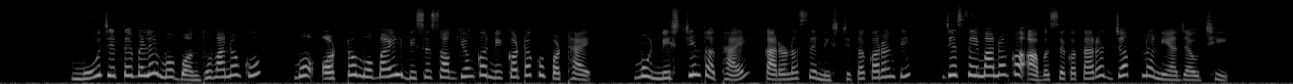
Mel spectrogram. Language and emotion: Odia, happy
